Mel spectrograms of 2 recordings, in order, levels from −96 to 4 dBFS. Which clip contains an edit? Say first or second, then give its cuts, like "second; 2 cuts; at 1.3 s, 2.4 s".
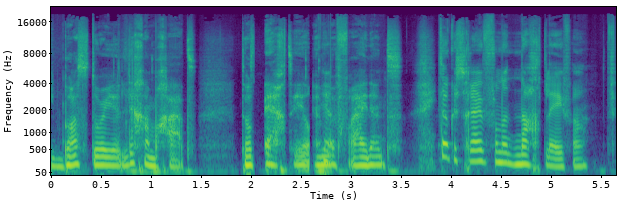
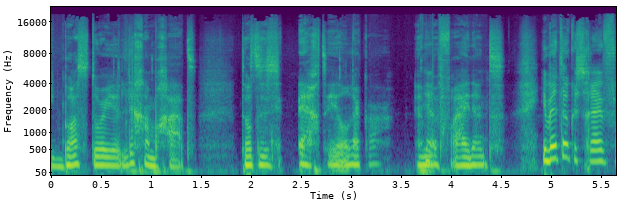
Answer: first; 3 cuts; at 2.0 s, 2.6 s, 3.9 s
